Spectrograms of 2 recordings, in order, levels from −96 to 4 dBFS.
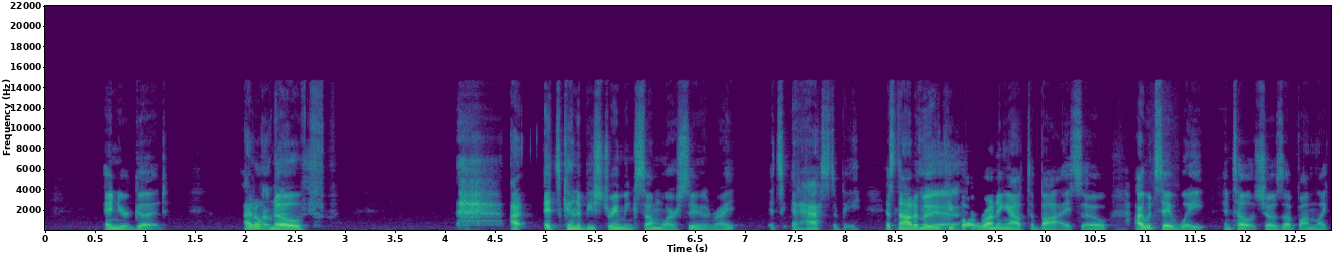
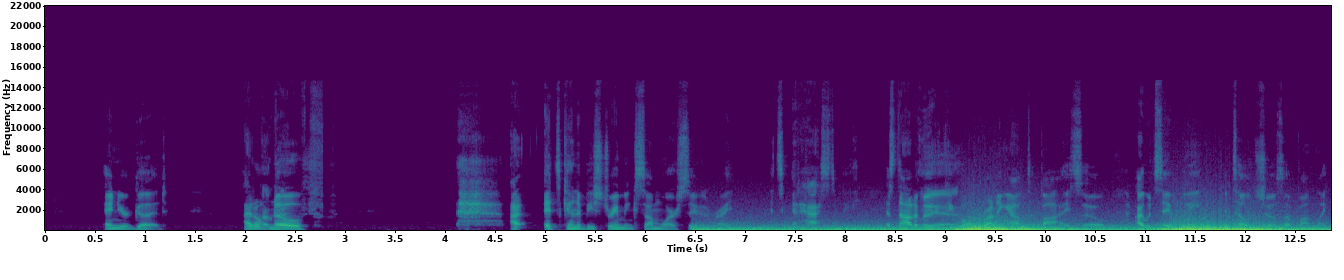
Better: first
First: none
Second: wind noise on the microphone; heavy; from 6.5 s on; 4 dB above the speech

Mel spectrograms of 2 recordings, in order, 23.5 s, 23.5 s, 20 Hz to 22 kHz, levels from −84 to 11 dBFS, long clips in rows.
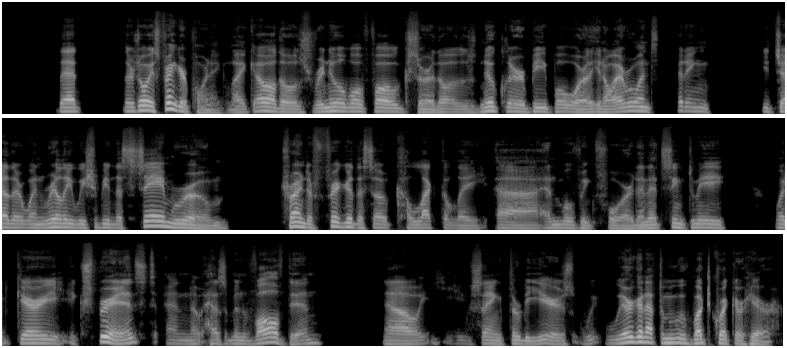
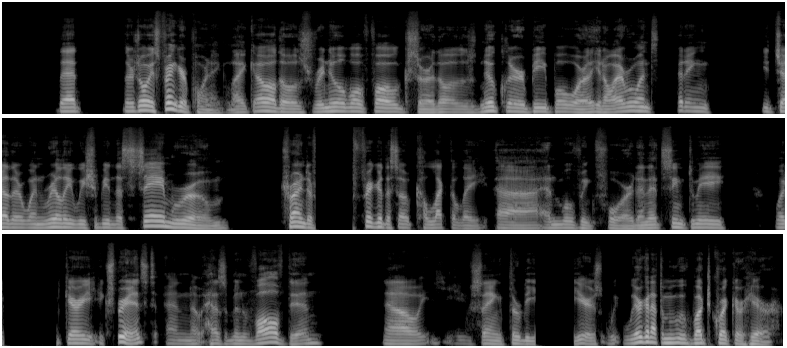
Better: first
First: none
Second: audio freezing; at 11 s, at 16 s for 0.5 s and at 21 s

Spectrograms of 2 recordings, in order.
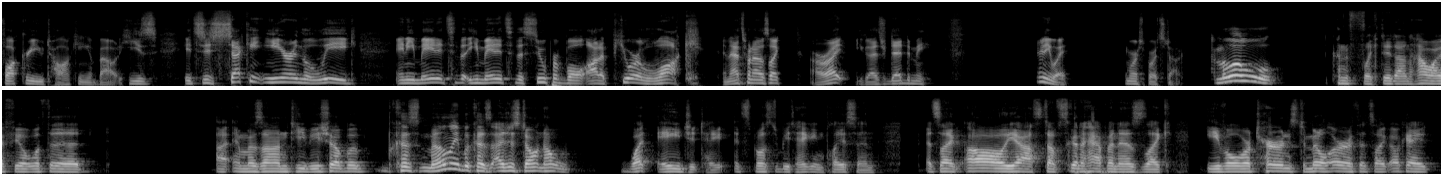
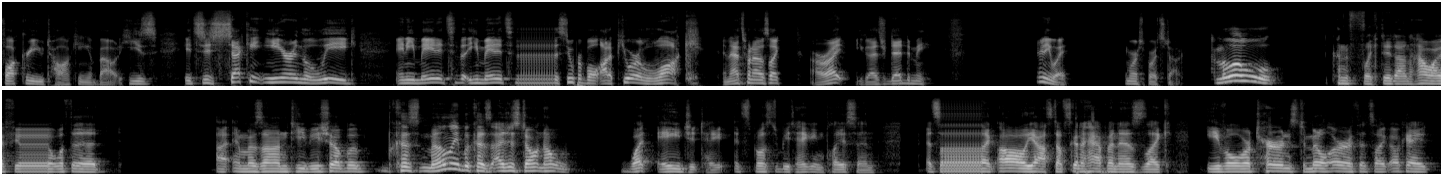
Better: first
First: none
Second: audio freezing; at 5 s, at 15 s and at 24 s

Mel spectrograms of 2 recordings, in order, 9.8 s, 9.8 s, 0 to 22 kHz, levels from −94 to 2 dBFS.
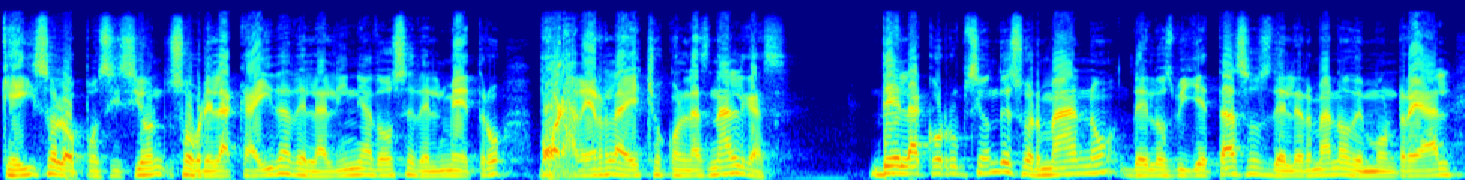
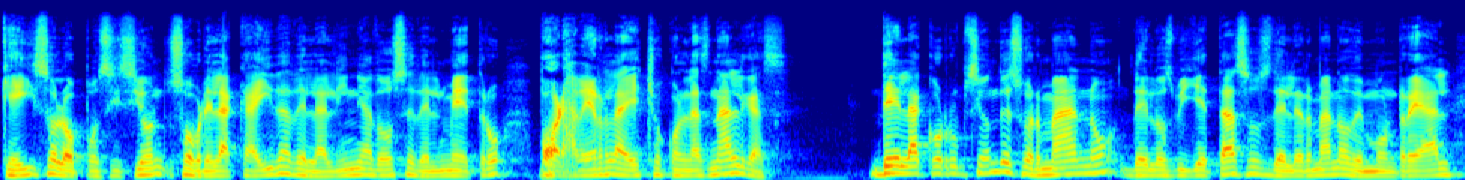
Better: second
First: distortion; slight; 3% of the sound clipped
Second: none

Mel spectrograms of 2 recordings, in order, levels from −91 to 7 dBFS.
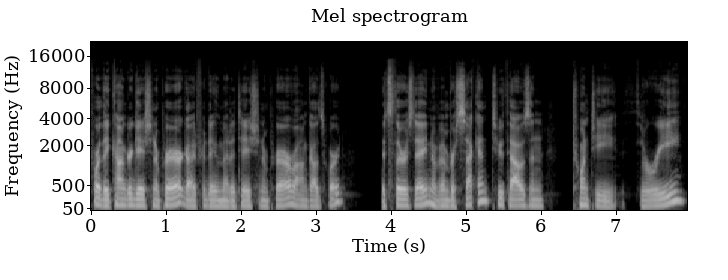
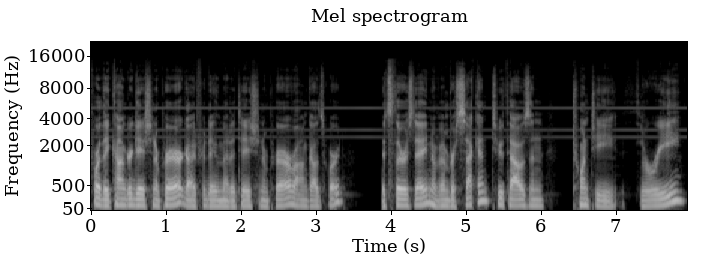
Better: first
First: none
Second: high-pitched whine; faint; throughout; 5 kHz, 30 dB below the speech

